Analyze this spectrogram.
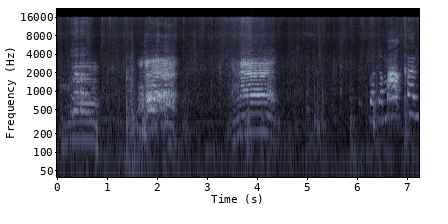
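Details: Goats being hand-fed by a boy and his mother, eating eagerly; several wavering, harmonic bleats, each under a second long, come in between bursts of nearby conversation.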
